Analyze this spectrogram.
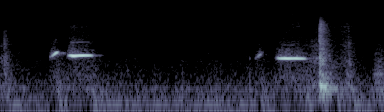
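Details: A cockatiel at play gives two clear whistles, each a quick upward flick into a steady mid-pitched tone.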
